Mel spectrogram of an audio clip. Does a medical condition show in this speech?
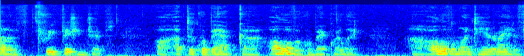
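Yes: ALS.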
